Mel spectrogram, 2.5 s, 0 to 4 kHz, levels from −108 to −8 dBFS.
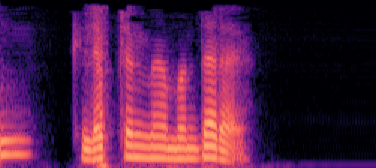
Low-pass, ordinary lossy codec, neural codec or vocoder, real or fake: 3.6 kHz; MP3, 24 kbps; codec, 16 kHz, about 1 kbps, DyCAST, with the encoder's durations; fake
